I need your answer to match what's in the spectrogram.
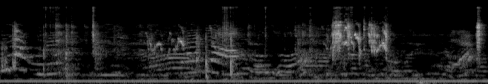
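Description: Lovebirds give rapid, scratchy chirps and harsh squawks in bursts, some several at once, over a steady low electrical hum.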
